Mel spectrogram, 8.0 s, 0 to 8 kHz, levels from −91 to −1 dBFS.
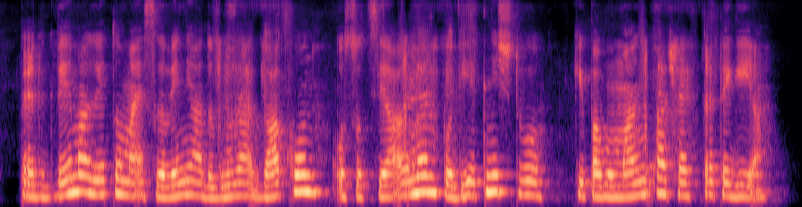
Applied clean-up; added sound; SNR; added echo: neural mask model Resemble Enhance denoiser.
